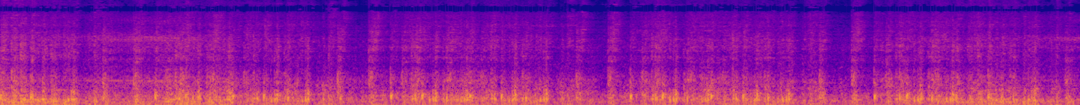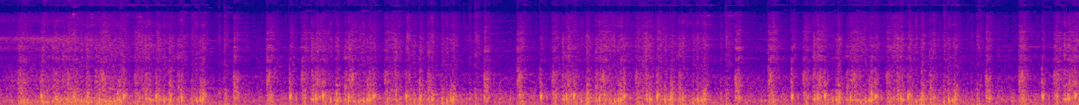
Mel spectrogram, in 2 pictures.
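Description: Coaches of an electric MEMU local train rolling past close by: a steady rumble of steel wheels on the rails, with a continuous clickety-clack as the wheels cross rail joints.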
